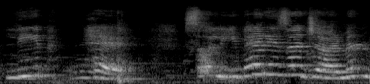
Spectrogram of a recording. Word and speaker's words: Liebherr: so let's go so we have to pronounce it as lip hair so libre is a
